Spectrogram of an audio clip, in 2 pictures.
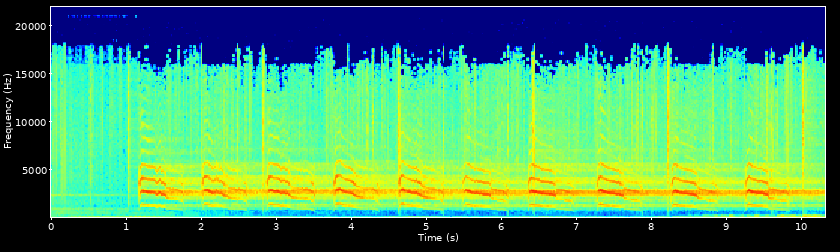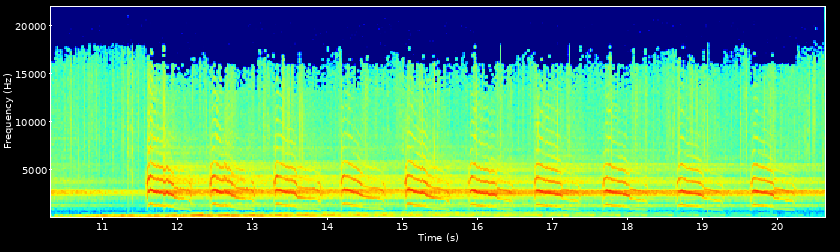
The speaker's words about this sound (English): Red-shouldered hawk.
